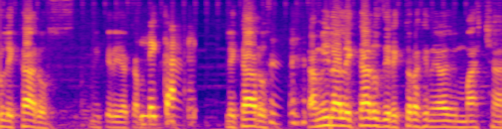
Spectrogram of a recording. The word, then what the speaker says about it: Lecaros: Muy bien, pues Camila, ¿se pronuncia Lecaros o Lecaros, mi querida Camila? Lecaros.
